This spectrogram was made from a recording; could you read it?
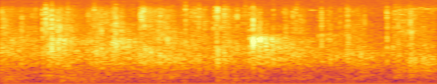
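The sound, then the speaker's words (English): An audience claps their hands together after a prayer, before being seated, in a dense, steady patter of applause lasting a couple of seconds, moderately loud with no voices standing out. “Clap your hands and you may be seated today.”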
